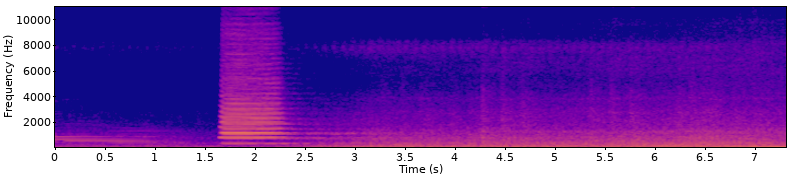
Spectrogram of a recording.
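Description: Passenger train pulling into the platform behind a diesel locomotive: one horn blast about a second and a half in, then the rumble and rattle of the locomotive and carriages growing steadily louder as they pass close by. A short descending run of tones sounds at the start, before the horn.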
